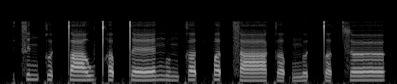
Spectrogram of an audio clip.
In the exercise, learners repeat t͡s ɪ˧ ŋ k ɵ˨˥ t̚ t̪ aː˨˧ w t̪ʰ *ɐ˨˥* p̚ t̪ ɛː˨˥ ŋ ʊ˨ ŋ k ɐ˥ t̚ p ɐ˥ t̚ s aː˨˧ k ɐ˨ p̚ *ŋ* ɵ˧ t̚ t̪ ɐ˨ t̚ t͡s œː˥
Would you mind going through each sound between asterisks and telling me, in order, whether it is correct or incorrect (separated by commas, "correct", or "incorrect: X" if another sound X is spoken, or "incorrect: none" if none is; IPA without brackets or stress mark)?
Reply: correct, correct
